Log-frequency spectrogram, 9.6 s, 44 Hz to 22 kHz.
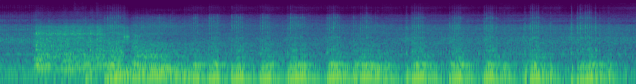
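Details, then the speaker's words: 1960–63 International Cub Lo-Boy tractor sitting 10+ years: on starting fluid it fires with ragged, uneven surges, barely running. Compression is good; a fuel supply problem is suspected, with new plugs and draining the old tank planned. "You saw it has compression, it runs off the starting fluid, so we know that's good"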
